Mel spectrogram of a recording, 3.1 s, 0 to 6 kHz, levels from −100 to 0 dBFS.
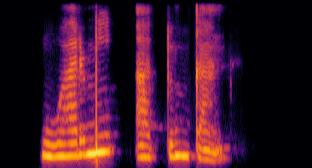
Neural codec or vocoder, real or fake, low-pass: codec, 16 kHz, 4 kbps, X-Codec, HuBERT features, trained on general audio; fake; 5.4 kHz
